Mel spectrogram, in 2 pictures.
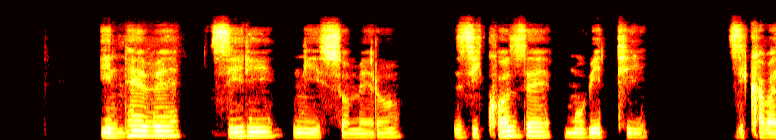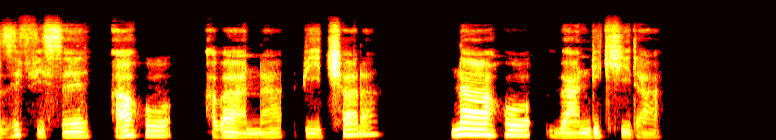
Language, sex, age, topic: Rundi, male, 25-35, education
